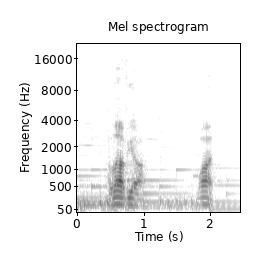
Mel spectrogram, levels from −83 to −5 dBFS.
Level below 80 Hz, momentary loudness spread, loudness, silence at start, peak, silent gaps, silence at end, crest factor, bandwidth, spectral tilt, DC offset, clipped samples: -70 dBFS; 24 LU; -42 LUFS; 0 s; -20 dBFS; none; 0.15 s; 24 dB; 16 kHz; -6.5 dB/octave; under 0.1%; under 0.1%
